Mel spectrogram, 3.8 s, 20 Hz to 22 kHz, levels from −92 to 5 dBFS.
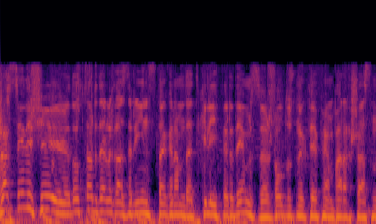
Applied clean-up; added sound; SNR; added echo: none; Crack; 16 dB; none.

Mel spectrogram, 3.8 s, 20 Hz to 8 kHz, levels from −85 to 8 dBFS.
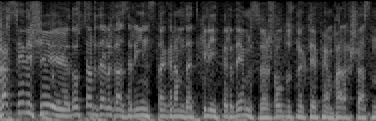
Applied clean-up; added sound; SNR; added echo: none; none; none; none.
